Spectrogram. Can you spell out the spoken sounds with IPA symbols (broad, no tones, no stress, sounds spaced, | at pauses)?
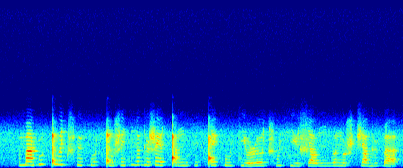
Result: m a k͡p u ǃ ṳ ə̯ t͡ɕʰ ɨ ɡ͡b o̤ ǃ ṳ ʂ i ɓ i̤ ə̯ ɡ ɨ ʂ e ə̯ ǃ ɐ ŋ͡m ṳ k e̤ ǃ e k͡p ṳ tʲ o ɹ ɵ ʊ̯ t͡ɕʰ ṳ sʲ ɨ ɕ ɐ ʊ̯ ŋ͡m i̤ ʊ̯ n u ʂ t͡ʃ ɐ ɡ ʉ ɓ ɐ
